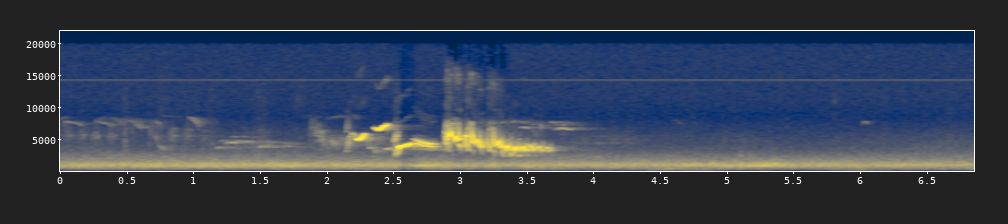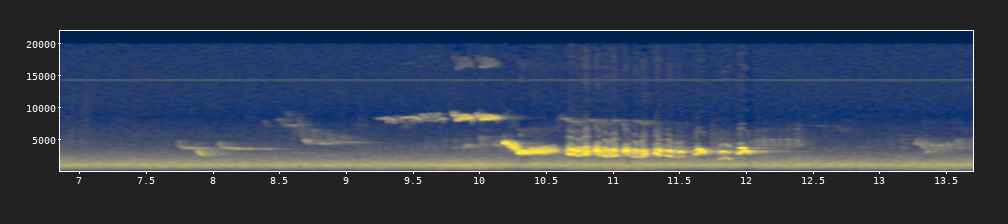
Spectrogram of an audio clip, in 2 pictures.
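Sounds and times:
European robin singing: 0.4 - 4.0, 7.9 - 12.5.

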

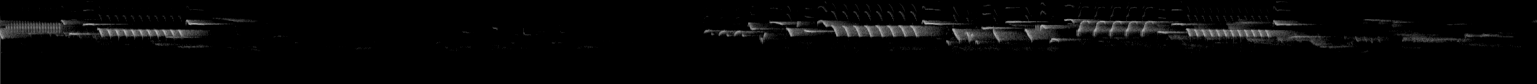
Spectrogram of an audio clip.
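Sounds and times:
Eurasian wren Troglodytes troglodytes song: 0.0 - 2.8, 7.0 - 15.3.

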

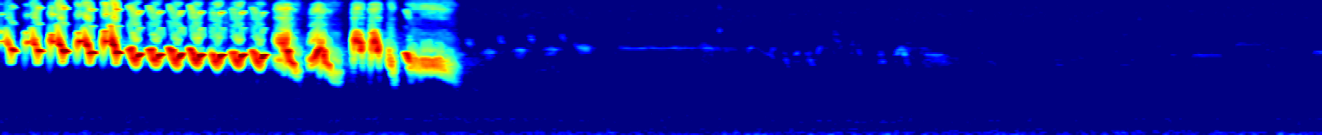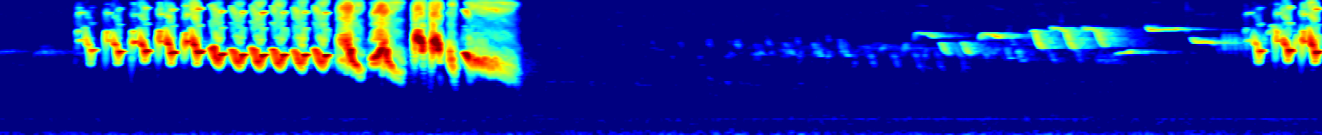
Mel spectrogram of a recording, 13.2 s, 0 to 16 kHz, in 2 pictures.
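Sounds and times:
common chaffinch Fringilla coelebs song: 0.0 - 13.2.

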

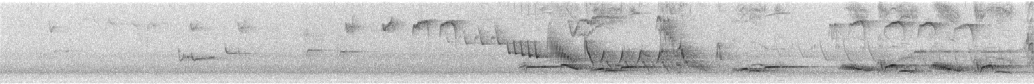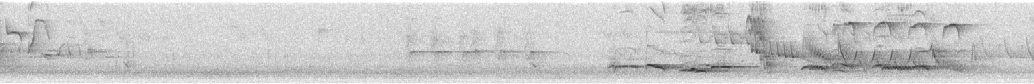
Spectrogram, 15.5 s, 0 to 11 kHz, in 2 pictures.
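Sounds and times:
common blackbird Turdus merula singing: 1.3 - 8.8, 10.8 - 15.4.

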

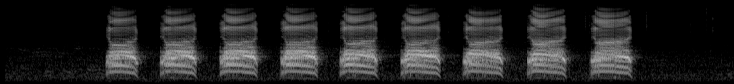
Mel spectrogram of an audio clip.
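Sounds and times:
carrion crow cawing, Corvus corone: 1.1 - 6.5.

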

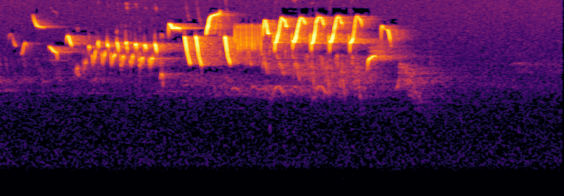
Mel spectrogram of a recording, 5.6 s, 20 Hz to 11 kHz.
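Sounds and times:
Eurasian wren Troglodytes troglodytes singing rapid high trills and ringing notes: 0.2 - 4.2.

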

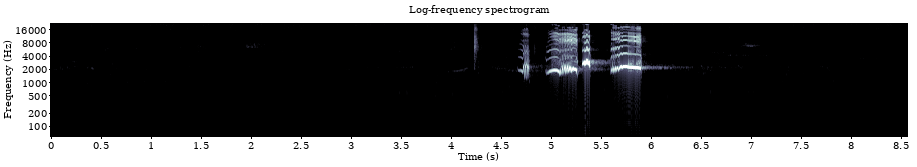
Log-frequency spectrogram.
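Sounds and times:
common blackbird Turdus merula chip and whistled song: 4.0 - 6.2.

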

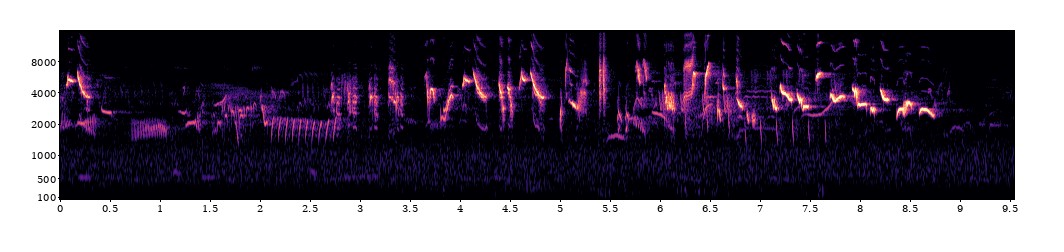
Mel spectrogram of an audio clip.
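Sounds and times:
Eurasian blackcap Sylvia atricapilla subsong and loud varied warbling: 0.0 - 9.5.

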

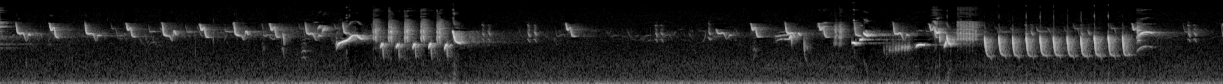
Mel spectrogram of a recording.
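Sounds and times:
common nightingale Luscinia megarhynchos singing downslurred notes and clicks: 0.0 - 12.2.

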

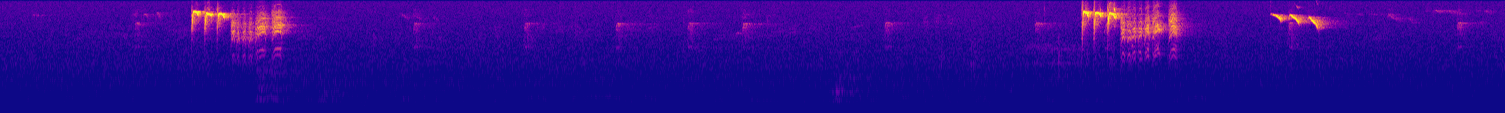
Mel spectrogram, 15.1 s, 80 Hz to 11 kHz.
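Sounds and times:
Eurasian blue tit Cyanistes caeruleus calling: 1.4 - 3.0, 10.4 - 12.0, 12.7 - 13.4.

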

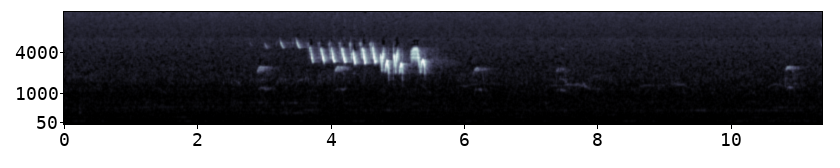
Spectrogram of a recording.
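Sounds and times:
common chaffinch song with descending notes: 2.9 - 5.7.

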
